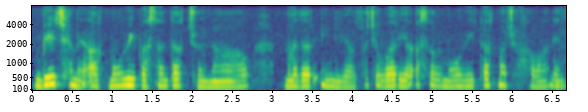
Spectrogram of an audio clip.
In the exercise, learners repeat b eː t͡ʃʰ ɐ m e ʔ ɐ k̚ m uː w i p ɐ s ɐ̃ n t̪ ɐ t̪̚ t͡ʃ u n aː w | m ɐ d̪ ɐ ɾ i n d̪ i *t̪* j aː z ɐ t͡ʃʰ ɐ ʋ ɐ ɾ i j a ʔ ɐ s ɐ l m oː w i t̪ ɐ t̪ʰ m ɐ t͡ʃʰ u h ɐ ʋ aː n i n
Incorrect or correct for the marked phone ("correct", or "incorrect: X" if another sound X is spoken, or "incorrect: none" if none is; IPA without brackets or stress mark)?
incorrect: none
